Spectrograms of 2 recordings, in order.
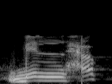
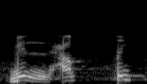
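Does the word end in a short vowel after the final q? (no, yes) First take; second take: no; yes. First: The word stops on the q sound. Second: A short i vowel follows the q sound. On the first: The speaker calls it right. "We are stopping at the sound of the qaf without pronouncing its haraka" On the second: The speaker calls it wrong. "We are not saying bil haqqi"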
